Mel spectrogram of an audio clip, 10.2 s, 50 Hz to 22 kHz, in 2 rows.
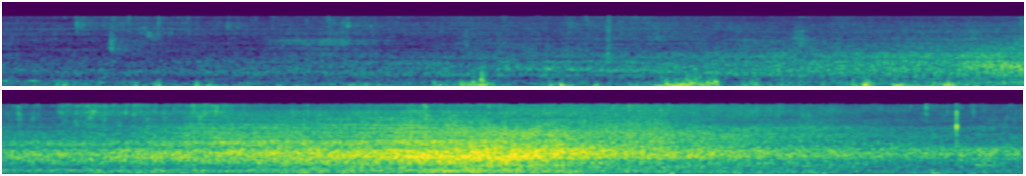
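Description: A Toyota RAV4 SUV driving past on the road: its tyre and engine noise swells over several seconds, is loudest a little after the middle and then fades away. Before that, low gusty rumbles of wind hit the microphone.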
